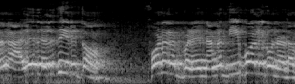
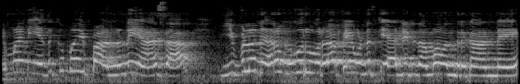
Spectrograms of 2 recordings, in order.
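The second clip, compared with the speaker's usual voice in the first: high-pitched anxious sibling voice; scared young sibling; 5 semitones higher than usual. Acted. Siblings waiting for mother's call, nervous and high. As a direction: fret nervously over the phone, pitched up.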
